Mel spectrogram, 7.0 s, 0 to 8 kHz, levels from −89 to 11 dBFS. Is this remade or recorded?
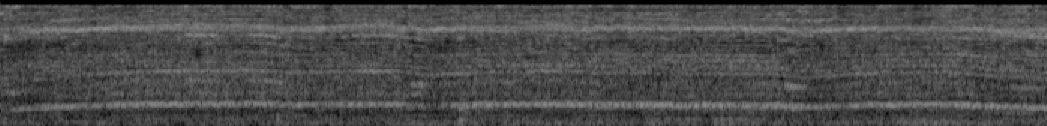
remade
